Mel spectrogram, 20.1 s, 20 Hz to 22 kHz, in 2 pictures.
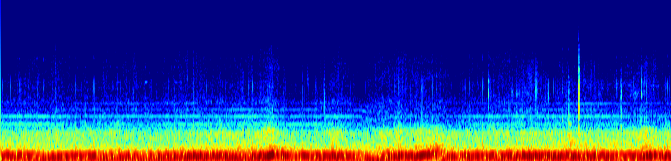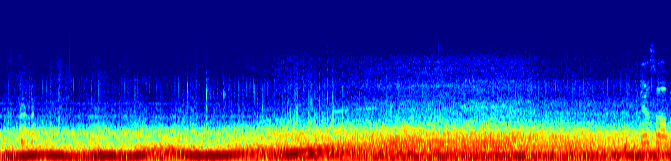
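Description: A 1972 De Tomaso Pantera's engine rumbles steadily and loud while driving, with a deep low drone that rises and falls as it revs; a voice talks over it briefly.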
